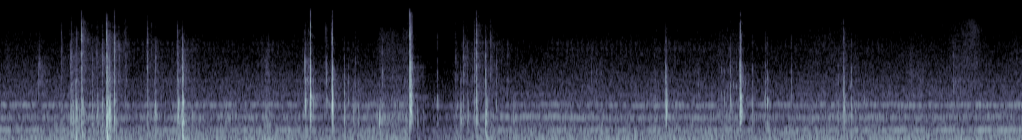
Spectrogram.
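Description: A dozen or so sharp clicks and taps at irregular intervals, over a steady hum with a faint whine.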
